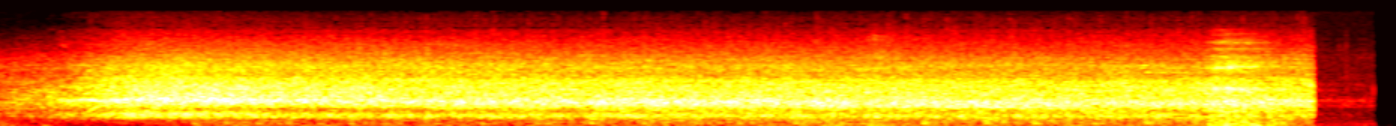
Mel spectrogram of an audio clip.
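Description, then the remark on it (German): A cheering sound effect: a dense, steady roar of crowd cheering and applause that swells in quickly, holds at an even loud level for about eight seconds, then cuts off abruptly. “hier die Nominierung und hier auch äh, dein Hörer der Woche, Jubel.”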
